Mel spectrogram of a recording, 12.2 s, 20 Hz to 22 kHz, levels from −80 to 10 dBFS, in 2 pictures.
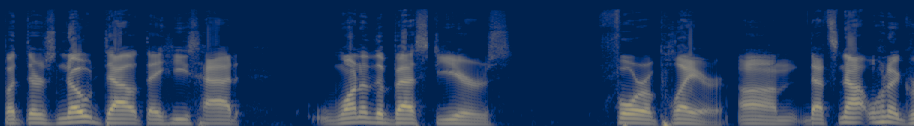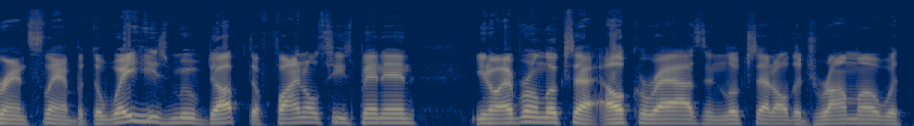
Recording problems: none

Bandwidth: 16 kHz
